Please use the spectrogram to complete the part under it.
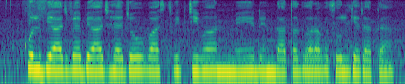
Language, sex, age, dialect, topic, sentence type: Hindi, female, 18-24, Marwari Dhudhari, banking, statement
